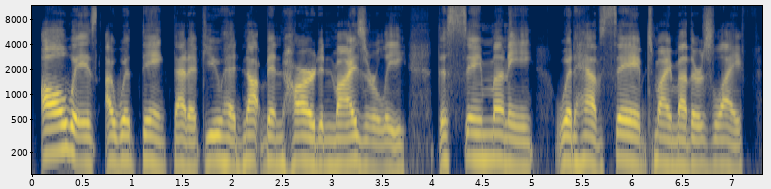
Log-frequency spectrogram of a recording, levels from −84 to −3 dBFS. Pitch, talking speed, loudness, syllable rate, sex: 150 Hz, 180 wpm, -18 LUFS, 4.4 syllables/s, female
